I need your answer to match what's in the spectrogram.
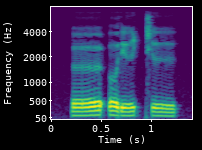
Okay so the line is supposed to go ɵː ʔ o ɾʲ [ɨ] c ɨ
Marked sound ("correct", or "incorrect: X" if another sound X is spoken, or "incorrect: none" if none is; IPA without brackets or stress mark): correct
